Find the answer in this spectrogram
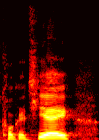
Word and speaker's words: coquetier: In French, that's pronounced coquetier.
